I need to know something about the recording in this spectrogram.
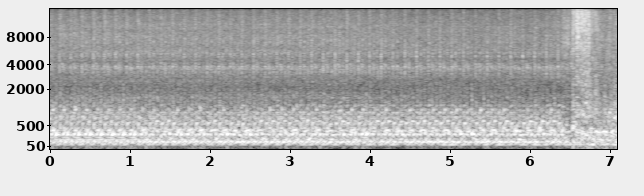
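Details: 1967 Chevelle with an LS swap, first start on a rigged fuel supply with electric injectors: steady, even V8 idle with a smooth low throb and no knocks or misses. It runs fine.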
